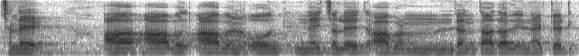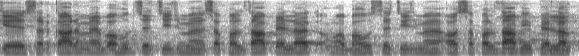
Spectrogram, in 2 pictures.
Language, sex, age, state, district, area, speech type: Maithili, male, 30-45, Bihar, Supaul, urban, spontaneous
